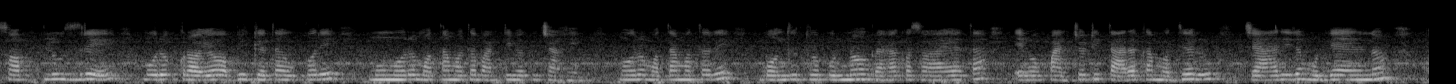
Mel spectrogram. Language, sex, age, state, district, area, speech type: Odia, female, 30-45, Odisha, Sundergarh, urban, read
